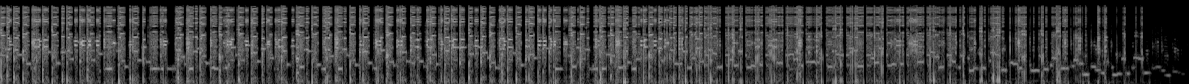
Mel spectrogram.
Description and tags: Weird HiFreq Digital BitCrushed Sound
Some kind of readout, computer thinking or calculating process.
soundeffect, electric, sounddesign, sound-design, strange, future, lo-fi, digital, computer, freaky, weird, sfx, glitch, abstract, electronic, noise, sci-fi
